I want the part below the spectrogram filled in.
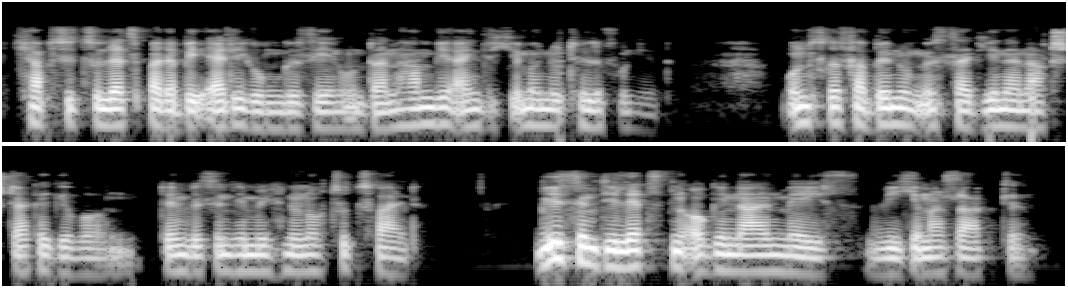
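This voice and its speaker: A man's voice: on the low side, fairly even intonation, fast, creaky, darkish tone. A man narrating a first-person story in an earnest, emotional reading. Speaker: story reader. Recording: slightly dull lo-fi recording.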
